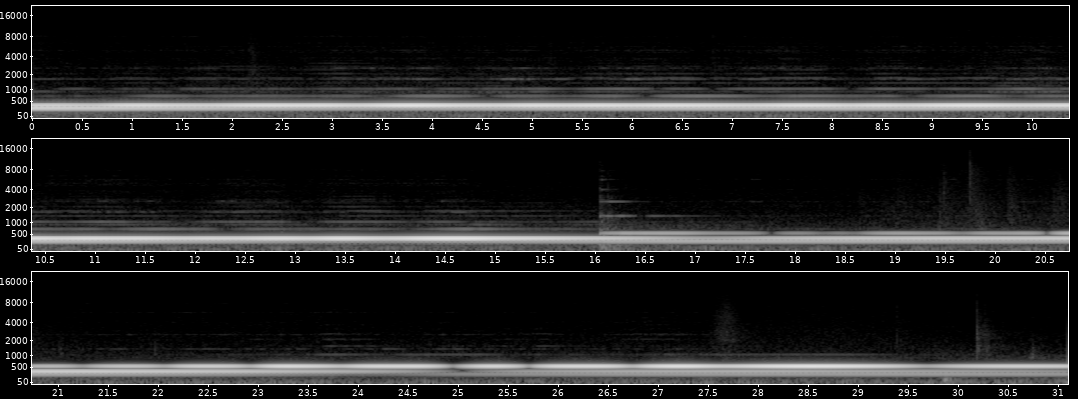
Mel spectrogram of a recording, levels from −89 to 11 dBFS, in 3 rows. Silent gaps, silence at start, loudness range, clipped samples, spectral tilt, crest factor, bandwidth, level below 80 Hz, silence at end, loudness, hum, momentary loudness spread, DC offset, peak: none; 0 s; 8 LU; under 0.1%; -12 dB/octave; 8 dB; 1.1 kHz; -56 dBFS; 0 s; -10 LUFS; none; 11 LU; under 0.1%; 0 dBFS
